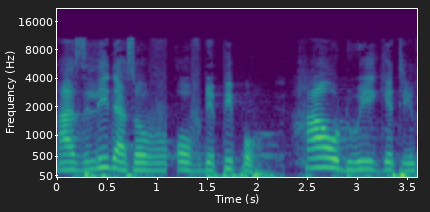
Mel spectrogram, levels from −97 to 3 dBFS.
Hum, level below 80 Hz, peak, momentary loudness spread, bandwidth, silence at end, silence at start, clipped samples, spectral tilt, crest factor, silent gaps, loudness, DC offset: none; -36 dBFS; -14 dBFS; 10 LU; 11 kHz; 0 s; 0 s; under 0.1%; -6 dB/octave; 16 dB; none; -31 LUFS; under 0.1%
